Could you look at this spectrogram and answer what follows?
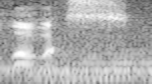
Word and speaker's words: Lewis: Is it Lewis or Lois? I don't want to say it wrong. Must be Lewis. I have a buddy who spells it like that, but he pronounces it Lois.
